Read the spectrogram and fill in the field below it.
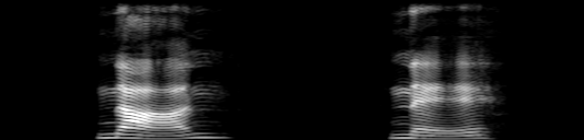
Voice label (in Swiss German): "naan", alsace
